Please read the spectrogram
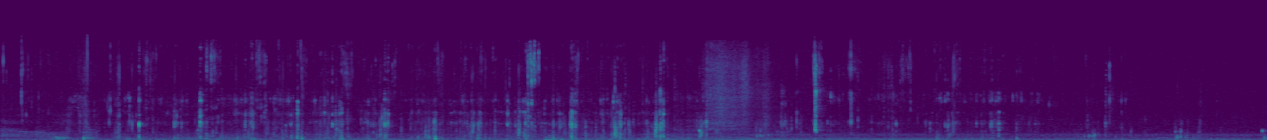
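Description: A person biting into and chewing a fried, breadcrumb-coated sushi roll, with many small irregular crackles and clicks of chewing. Near the end comes a sip from a glass of water.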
